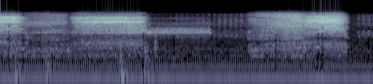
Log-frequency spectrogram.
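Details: Two long, rough hisses from wild barn owls at the nest, spaced by a quieter stretch of softer wheezing and a low background hum.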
